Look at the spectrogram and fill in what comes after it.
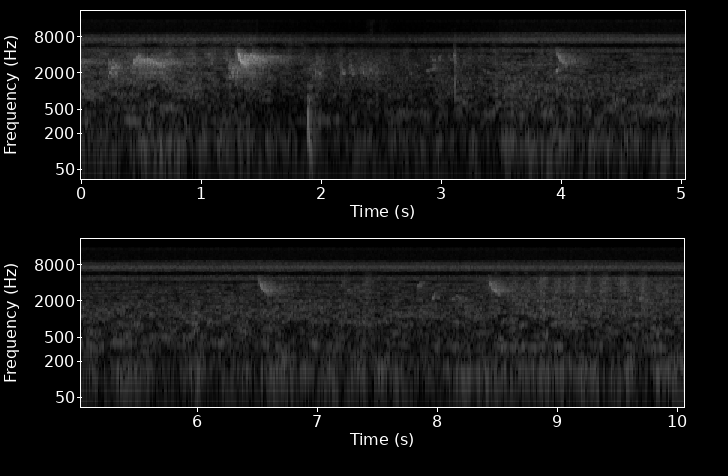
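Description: A bird repeating a single short, high, falling call every two seconds or so, over a steady background hiss, with a faint knock about two seconds in.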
